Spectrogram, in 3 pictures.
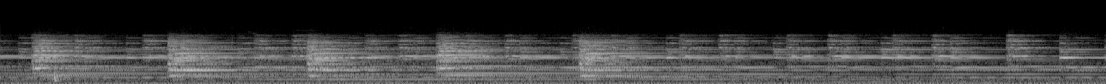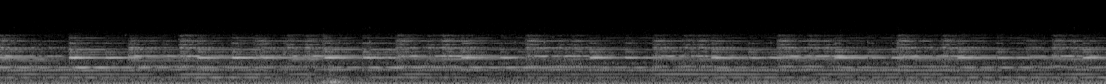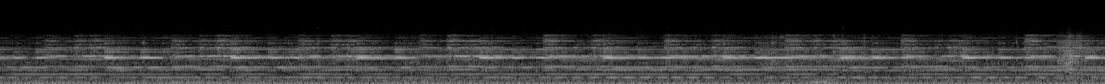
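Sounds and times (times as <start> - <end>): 
bells tolling for the souls: 0.0 - 33.1.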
